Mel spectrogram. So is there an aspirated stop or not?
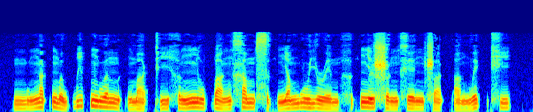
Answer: no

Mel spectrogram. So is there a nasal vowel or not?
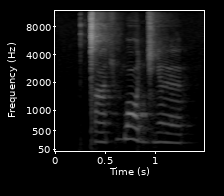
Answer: yes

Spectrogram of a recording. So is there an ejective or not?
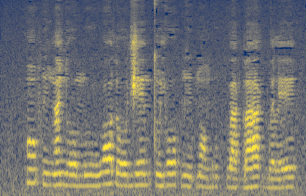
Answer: no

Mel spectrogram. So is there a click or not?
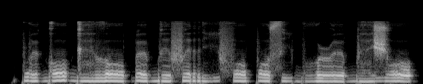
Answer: no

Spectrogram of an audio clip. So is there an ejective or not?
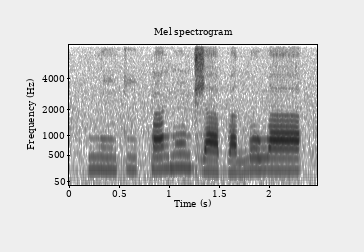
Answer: no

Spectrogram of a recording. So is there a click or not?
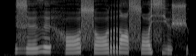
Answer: no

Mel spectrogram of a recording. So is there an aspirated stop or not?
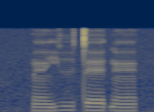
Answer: no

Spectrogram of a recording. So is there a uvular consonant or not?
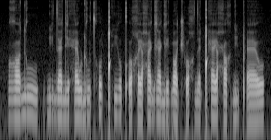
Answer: yes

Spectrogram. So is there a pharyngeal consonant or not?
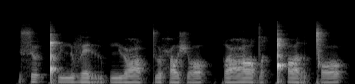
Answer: yes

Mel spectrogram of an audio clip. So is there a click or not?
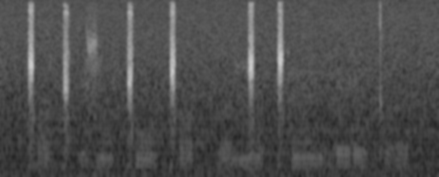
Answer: yes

